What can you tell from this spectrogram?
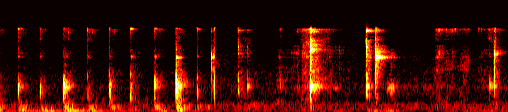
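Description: Steel pestle pounding dry-roasted cumin seeds in a stainless steel mortar: quick metallic clinks, about six a second for the first two seconds. Then come a few louder, ringing strikes.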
